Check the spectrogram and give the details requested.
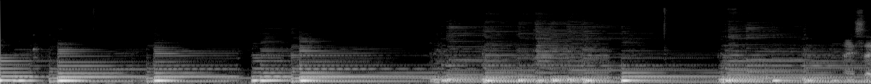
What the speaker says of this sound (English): you may have played around with a D major alternate tuning or a dadgad tuning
